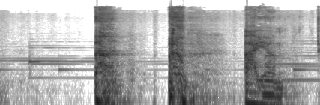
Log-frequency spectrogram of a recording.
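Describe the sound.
A weak old woman coughs after taking her pills: three loud, rough bursts at about one-second intervals, each breaking sharply out of near silence while faint steady tones hum underneath.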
